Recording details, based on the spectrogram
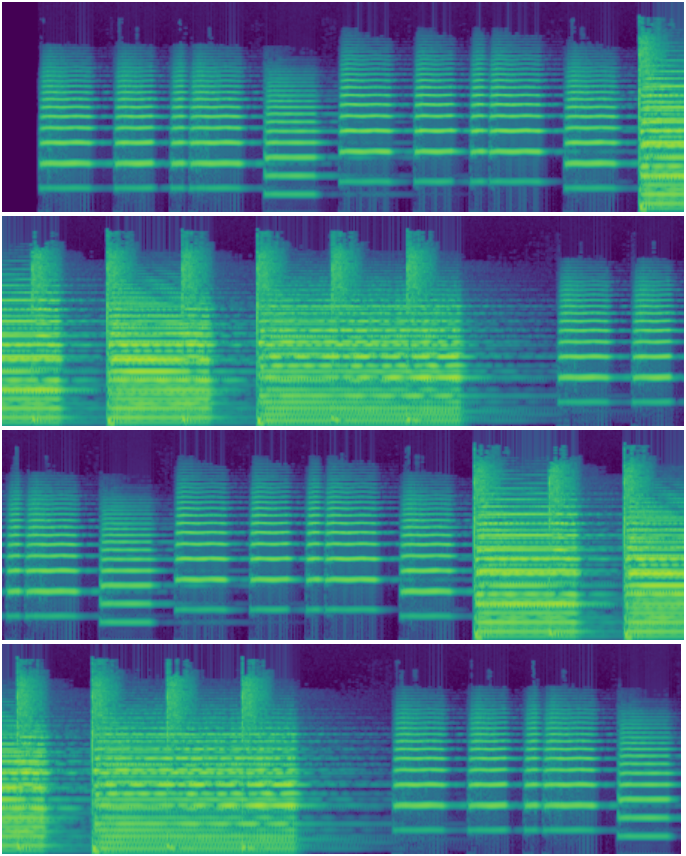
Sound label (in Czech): Fanfary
